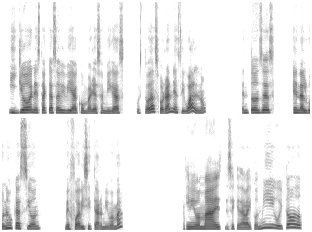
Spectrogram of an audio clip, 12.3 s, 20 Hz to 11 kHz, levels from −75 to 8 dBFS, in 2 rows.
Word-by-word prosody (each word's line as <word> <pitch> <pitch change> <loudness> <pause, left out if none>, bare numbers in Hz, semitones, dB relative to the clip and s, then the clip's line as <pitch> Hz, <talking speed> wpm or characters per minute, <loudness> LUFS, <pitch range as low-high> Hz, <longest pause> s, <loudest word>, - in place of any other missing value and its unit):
Y 215 -3 -3
yo 235 +2 +5
en 245 - +1
esta 225 +1 0
casa 220 0 0
vivía 205 -2 +1
con 195 -3 -6
varias 175 +3 -1
amigas, 190 +2 -1 0.2
pues 165 -2 -12
todas 275 +11 +2
foráneas 225 - +1
igual, 185 +1 +3
¿no? 205 - -5 0.7
Entonces, 225 +4 +1 0.4
en 220 -2 +1
alguna 210 +4 +3
ocasión 225 -3 -1 0.5
me 190 -1 -2
fue 185 0 0
a - - +3
visitar 180 -4 -2
mi 175 0 -6
mamá 275 - -1 1.2
y 195 -1 -3
mi 190 0 +1
mamá, 185 0 +5
este, 195 +1 -4
se 190 -2 -8
quedaba 160 -3 -1
ahí 155 - -2
conmigo 265 - -3
y 220 - -8
todo. 310 -2 0
205 Hz, 165 wpm, -23 LUFS, 185-230 Hz, 1.2 s, yo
